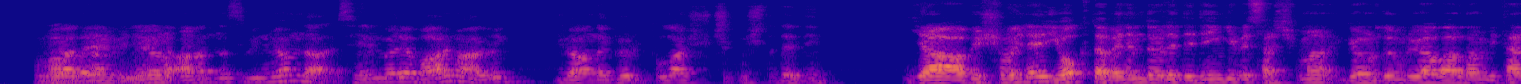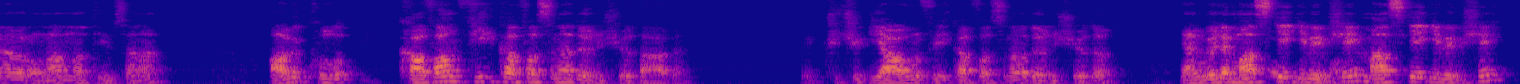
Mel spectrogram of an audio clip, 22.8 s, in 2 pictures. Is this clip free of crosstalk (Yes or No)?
No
